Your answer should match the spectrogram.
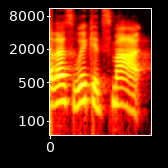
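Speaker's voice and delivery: "wicked smart" in broad Boston; imitated Boston accent. Quoting a best friend from Boston, Boston accent. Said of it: "You nailed the accent".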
